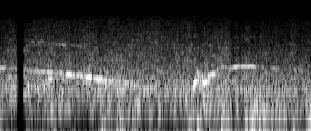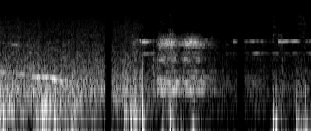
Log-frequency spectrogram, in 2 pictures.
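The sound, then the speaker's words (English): A long, wavering howl rises and falls over several seconds against a steady rushing, wind-like background, followed by a few scattered clatters and a fainter tonal hum. “Funny thing about wolves and dogs, they know when something happens. Listen to that one, Paul.”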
